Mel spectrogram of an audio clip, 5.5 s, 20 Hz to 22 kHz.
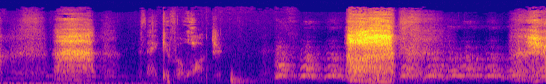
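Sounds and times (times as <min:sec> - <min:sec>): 
dog barking: 0:02.7 - 0:05.3.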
